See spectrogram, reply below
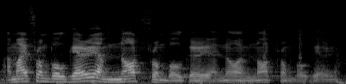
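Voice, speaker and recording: A low-voiced, brisk man from England hosts a live trading stream, chatting casually, repeating phrases, and answering questions from chat, with soft music in the background.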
